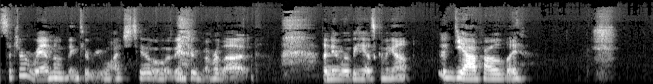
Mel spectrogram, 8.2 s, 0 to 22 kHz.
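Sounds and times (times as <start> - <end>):
speech: 0.0 - 6.6, 7.4 - 7.7
quick hissing nose sniffle caused by cats: 7.4 - 7.8.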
